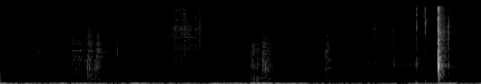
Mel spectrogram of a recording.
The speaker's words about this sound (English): If you heard that little thing, it means I'm unwrapping it.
